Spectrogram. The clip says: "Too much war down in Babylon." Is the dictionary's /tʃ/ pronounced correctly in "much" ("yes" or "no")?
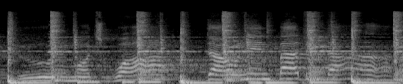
yes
